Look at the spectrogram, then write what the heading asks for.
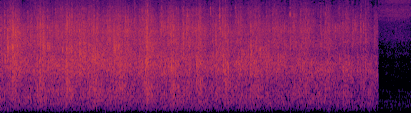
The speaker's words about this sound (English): God, I'm going to give God a clap offering.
